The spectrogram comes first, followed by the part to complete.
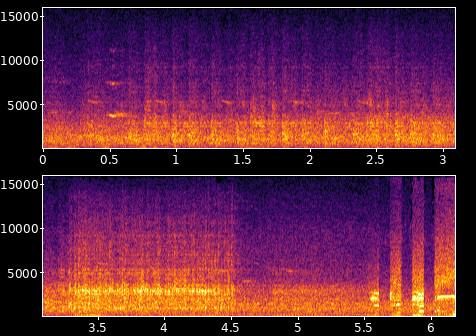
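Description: Volkswagen Golf estate being started in the cold: the starter cranks for about a second, three seconds in, and the engine then keeps running quietly. A few clicks come just before the end.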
